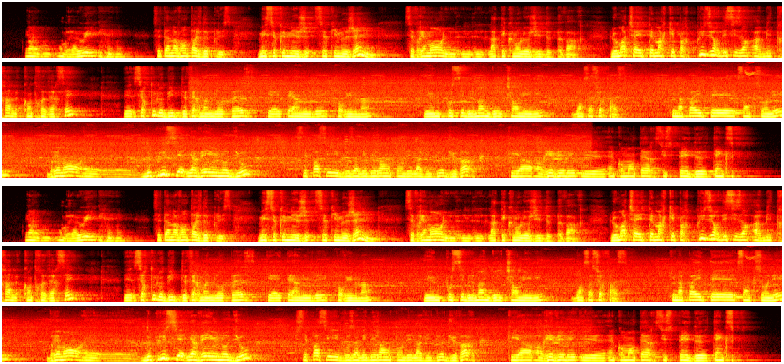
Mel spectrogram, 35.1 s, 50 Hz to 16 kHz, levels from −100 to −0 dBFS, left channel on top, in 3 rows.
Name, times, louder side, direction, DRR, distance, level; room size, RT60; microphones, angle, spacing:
voice 1, 0.4-1.9 2.3-5.7 6.1-12.9 13.5-17.3 18.0-19.9 20.2-21.1 21.7-23.6 24.1-27.2 27.8-30.6 31.0-34.4, equal, 5° right, 7 dB, 0.7 m, -19 dB
sound 1, 14.5-32.3, left 4 dB, 45° left, 3.3 m, -39 dB
28.5 x 13.5 x 8.2 m, 1.0 s
head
